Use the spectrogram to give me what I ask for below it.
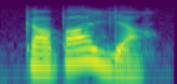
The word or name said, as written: caballa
